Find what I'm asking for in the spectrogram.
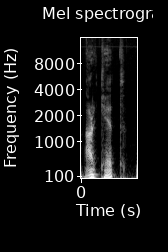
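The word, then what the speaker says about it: Arquette: 어, 주연을 맡은 음, 로잔나 아큐트 이름이 아큐트네요 예, 프랑스 쪽 발음이죠. 그러니까 로자나 아르케트.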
